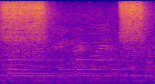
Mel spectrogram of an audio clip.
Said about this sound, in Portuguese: Ali é onde sai vapor de água quente.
